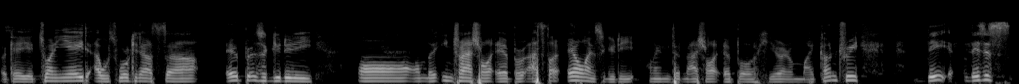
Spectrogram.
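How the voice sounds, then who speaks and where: A man's voice: a little high, darkish tone, no room sound, lo-fi sound. Man in his thirties telling his story. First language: Spanish. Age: 30s. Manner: earnest, halting, with restarts. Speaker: team member sharing his story. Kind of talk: personal story on a live stream.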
